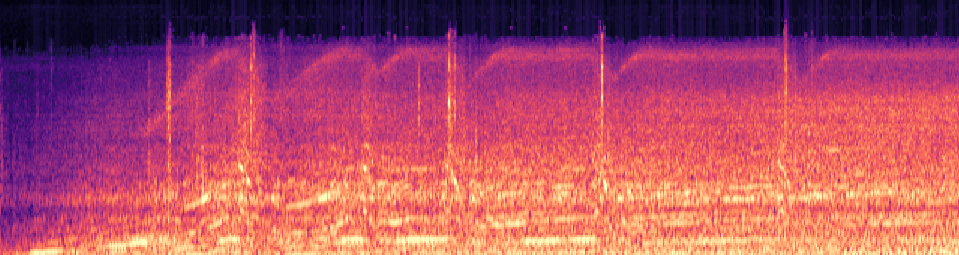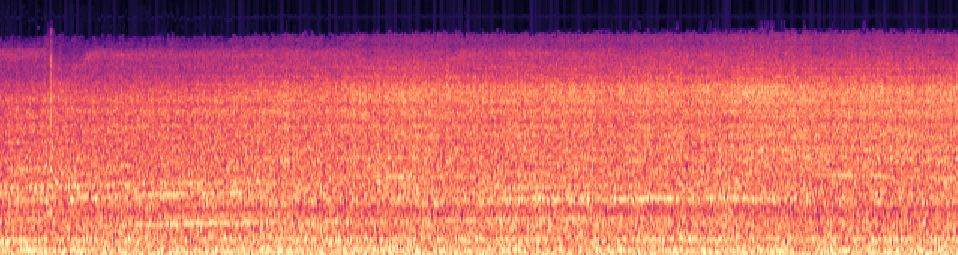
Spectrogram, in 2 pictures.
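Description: A Lamborghini fitted with a home-built turbo system accelerates hard, its engine rising in pitch through several gear changes with sharp shift breaks, then holding a loud, sustained high-speed roar with heavy wind and road noise.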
